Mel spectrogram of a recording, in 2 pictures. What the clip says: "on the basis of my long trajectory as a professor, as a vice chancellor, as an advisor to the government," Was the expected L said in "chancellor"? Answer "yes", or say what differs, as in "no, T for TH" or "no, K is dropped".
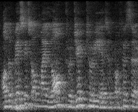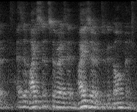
no, L is dropped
